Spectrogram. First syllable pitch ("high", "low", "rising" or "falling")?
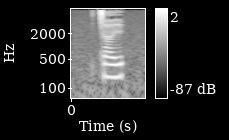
high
